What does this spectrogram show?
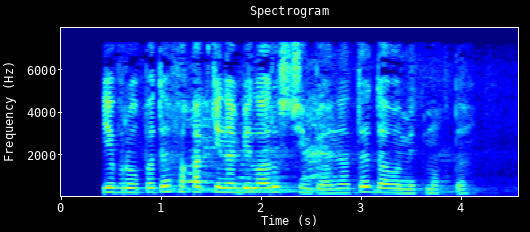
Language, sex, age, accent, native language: Uzbek, female, 35+, Toshkent shahri, Uzbek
